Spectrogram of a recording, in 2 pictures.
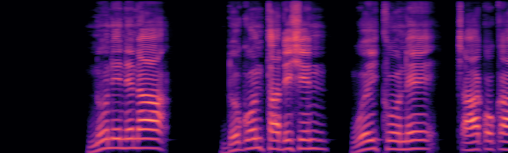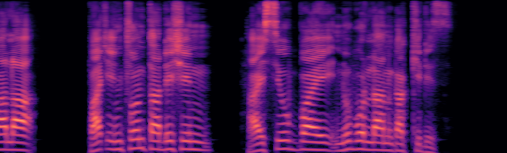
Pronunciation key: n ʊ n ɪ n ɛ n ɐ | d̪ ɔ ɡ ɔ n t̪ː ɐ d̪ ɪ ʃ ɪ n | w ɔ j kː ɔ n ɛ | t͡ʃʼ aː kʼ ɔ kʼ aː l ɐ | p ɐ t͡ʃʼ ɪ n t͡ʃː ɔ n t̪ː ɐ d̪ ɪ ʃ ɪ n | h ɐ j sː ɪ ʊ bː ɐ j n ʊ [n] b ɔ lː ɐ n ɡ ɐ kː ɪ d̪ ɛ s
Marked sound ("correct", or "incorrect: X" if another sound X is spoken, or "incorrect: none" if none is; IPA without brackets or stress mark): incorrect: none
